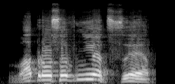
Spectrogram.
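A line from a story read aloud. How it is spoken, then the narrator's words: Barked in unison. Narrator (Russian): В унисон рявкнул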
